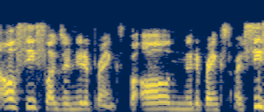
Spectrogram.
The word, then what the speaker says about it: nudibranch: my whole life you i pronounce this word new to branch but it's not is it yeah it's new to brink new to brink see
